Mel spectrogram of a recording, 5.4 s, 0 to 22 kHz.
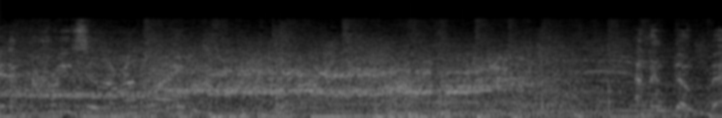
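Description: Mercedes SL Brabus V12 roadster under hard braking on a runway, a loud, sustained tire squeal rising and bending in pitch for several seconds over deep engine rumble.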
